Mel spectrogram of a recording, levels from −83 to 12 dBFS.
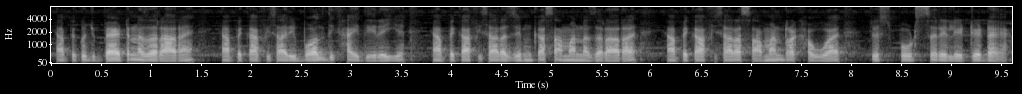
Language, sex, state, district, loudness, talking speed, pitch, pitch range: Hindi, male, Uttar Pradesh, Varanasi, -20 LUFS, 250 wpm, 100 Hz, 95-105 Hz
